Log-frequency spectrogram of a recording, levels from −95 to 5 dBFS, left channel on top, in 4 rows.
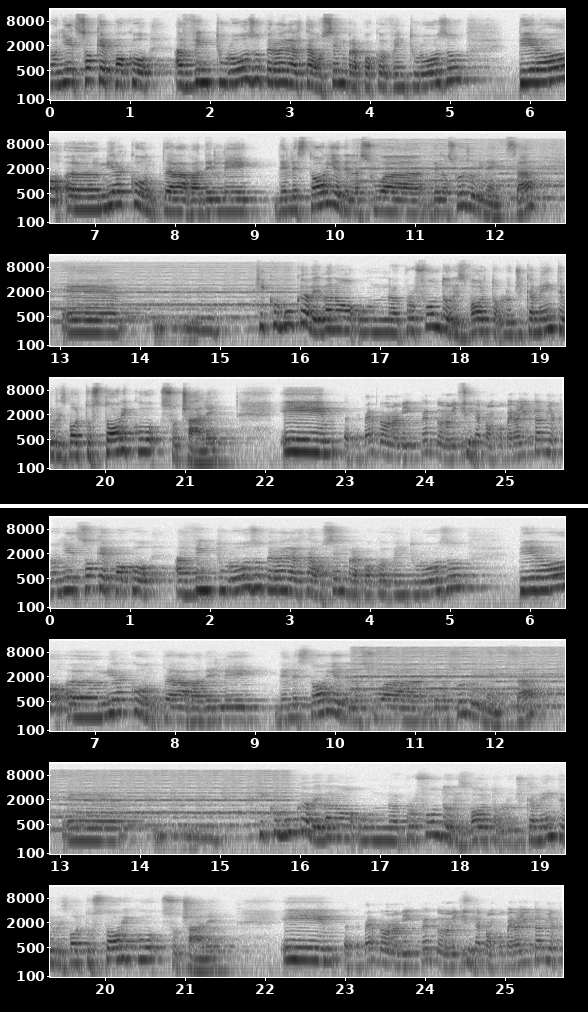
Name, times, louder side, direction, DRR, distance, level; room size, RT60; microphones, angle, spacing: voice 1, 0.0-5.3 5.9-13.9 14.2-15.0 15.5-23.0 24.5-24.7, left 4 dB, 80° left, 0.4 m, -20 dB
sound 1, 10.2-15.9, right 1 dB, 50° right, 1.3 m, -33 dB
voice 2, 23.2-25.7, left 1 dB, 15° left, 0.5 m, -28 dB
8.8 x 4.2 x 2.7 m
head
